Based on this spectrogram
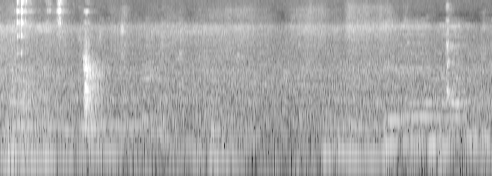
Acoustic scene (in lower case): restaurant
